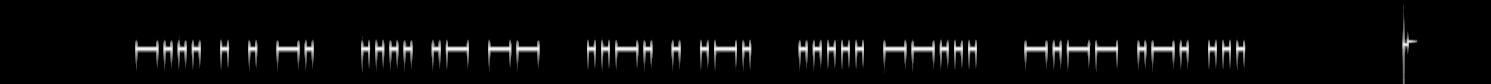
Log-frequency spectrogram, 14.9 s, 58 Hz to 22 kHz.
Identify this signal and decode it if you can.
Morse code, heard as a keyed tone, about 17 wpm, 700 Hz. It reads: BEEN HAM FER 57 YRS
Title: K1USN SST QSO Practice 17wpm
